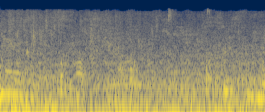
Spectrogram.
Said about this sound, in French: un robinet collectif au milieu de la rue où les gens font leur linge, lavent leur linge.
